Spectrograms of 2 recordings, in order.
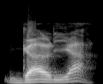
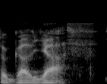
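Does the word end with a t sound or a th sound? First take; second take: t; th. First: The word ends with a plain t sound. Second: The word ends with a th sound.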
